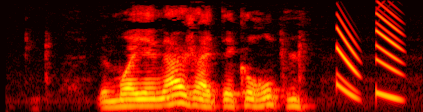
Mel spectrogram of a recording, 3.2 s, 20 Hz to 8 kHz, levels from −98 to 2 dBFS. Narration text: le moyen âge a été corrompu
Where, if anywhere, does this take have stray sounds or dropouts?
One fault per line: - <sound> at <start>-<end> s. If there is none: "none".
- chirp at 2.5-3.0 s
